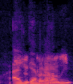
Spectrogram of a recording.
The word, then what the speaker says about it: Alghabra: Et euh, pendant ce temps-là, le Bloc québécois hier a soulevé des questions sur euh, sur le, nouveau ministre euh, des Transports, Omar Al-Gabra. je ne sais pas si je le prononce comme il faut. – Al-Gabra, parfaitement bien.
